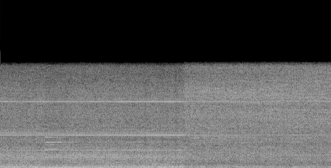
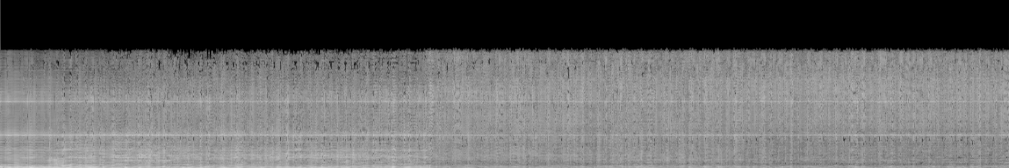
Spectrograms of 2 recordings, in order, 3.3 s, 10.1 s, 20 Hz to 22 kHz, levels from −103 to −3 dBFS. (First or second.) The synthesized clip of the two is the second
